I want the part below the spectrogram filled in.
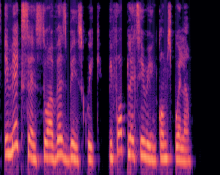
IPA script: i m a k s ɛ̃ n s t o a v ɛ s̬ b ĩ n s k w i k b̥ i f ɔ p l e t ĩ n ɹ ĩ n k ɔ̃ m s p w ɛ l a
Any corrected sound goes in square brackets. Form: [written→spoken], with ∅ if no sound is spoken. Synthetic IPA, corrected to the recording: i m [a→e] k s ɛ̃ n s t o a v ɛ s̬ b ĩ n s k w i k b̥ i f ɔ p l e t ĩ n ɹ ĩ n k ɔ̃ m s p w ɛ l a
